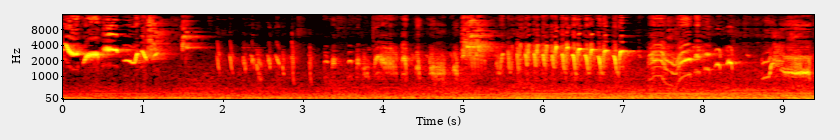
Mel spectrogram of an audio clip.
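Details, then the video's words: Chinese hwamei, a caged bird admired for its loud voice and mimicry, mixing sweeping whistles with fast dry rattling trills and brief chattered notes in a varied song. "Burung wambi gacor full isian materi top buat masteran burung petarung"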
